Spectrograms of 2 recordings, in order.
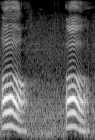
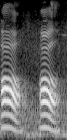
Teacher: जैसे कि हम बोलते हैं अ तो उतना बल नहीं लगा, लेकिन बोलते हैं आ तो पूरा मुंह खुल जा रहा है, जबड़े पे जोड़ पड़ रहा है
